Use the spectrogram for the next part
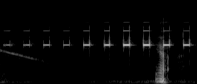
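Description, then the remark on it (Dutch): A rapid series of electronic beeps from a Segway Drift electric roller skate's alarm, set off because its wheel is spinning in the air, evenly spaced about four per second and growing louder, with a brief thud or rustle near the end. “Hij slaat nu alarm omdat hij met zijn wiel in de lucht maait.”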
